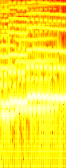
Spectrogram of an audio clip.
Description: Cri de Hoothoot dans Pokémon Rubis et Saphir.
